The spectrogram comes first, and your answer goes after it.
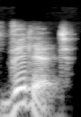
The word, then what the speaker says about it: Vidit: I certainly didn't know how to pronounce it until his daughter said, oh, it sounds like visit. So then the name is pronounced vidit, just making it sound like something else.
